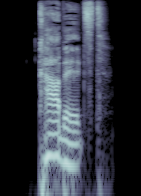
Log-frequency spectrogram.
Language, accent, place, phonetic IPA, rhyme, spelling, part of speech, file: German, Germany, Berlin, [ˈkaːbl̩st], -aːbl̩st, kabelst, verb, De-kabelst.ogg
- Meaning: second-person singular present of kabeln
